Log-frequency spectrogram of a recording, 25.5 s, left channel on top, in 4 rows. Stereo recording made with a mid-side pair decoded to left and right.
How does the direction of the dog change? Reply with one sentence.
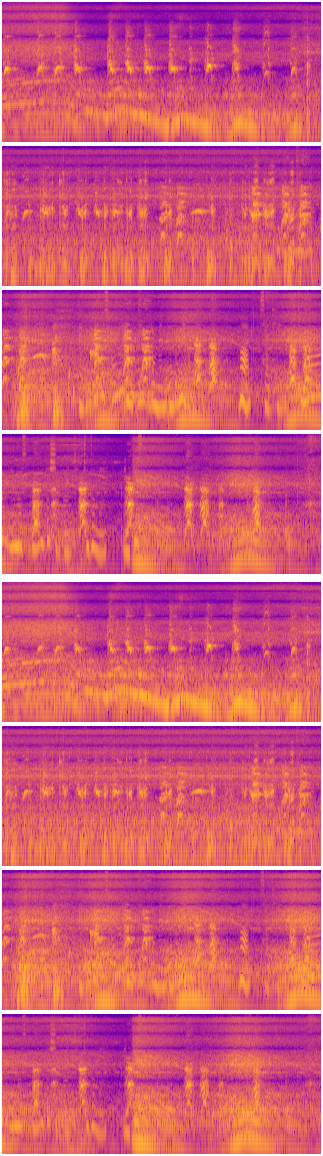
You can hear the dog move from left to right and back again.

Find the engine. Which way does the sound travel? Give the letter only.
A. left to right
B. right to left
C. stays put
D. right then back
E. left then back
C.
